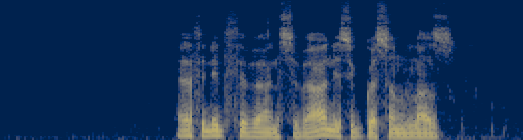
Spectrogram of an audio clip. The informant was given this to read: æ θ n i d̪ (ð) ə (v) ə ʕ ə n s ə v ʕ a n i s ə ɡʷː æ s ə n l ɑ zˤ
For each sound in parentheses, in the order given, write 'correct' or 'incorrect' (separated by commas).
incorrect, correct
